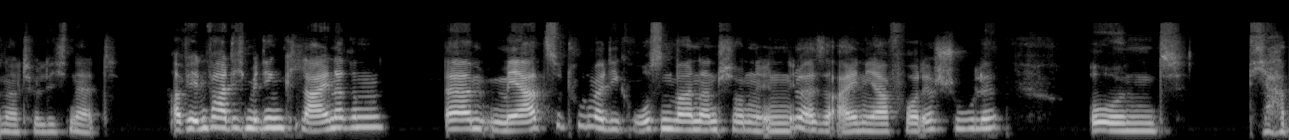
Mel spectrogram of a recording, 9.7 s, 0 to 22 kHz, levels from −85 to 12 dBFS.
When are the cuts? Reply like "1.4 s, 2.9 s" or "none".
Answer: 1.3 s, 6.0 s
